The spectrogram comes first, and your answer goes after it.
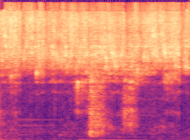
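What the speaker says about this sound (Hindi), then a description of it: "प्याज को हम सुनहरा फ्राई होने देंगे।" Sliced onions for pulao sizzle in a pan of hot oil, a dense, steady hiss that stays loud and close throughout.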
